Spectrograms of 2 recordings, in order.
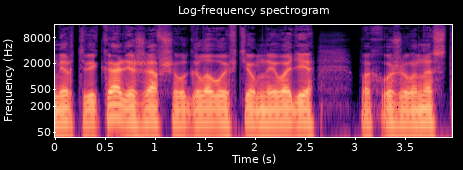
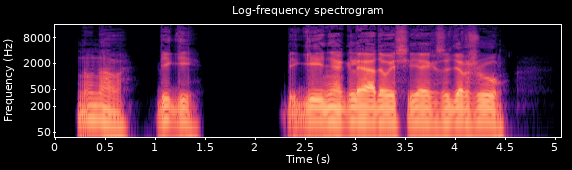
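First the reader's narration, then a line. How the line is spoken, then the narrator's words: Quiet voice. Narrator (Russian): Кандид глубоко вздохнул ... и сказал Наве негромко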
